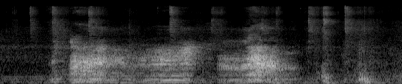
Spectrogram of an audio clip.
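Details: Fighting pit bulls give sustained, raspy snarling growls in two long surges, rising and falling in intensity, followed by a few shorter snaps and grunts.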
